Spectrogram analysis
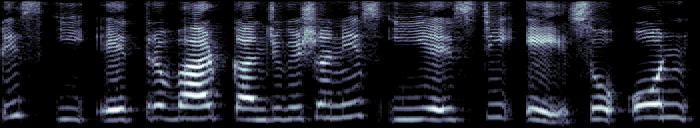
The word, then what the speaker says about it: est: Then il est. This T is silent.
